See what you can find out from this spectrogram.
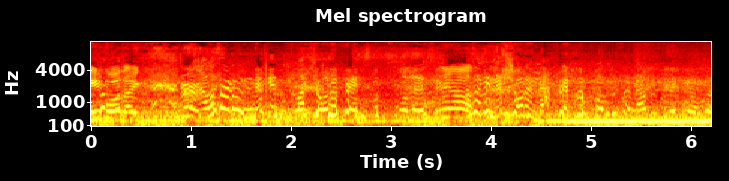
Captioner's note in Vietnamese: laughter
